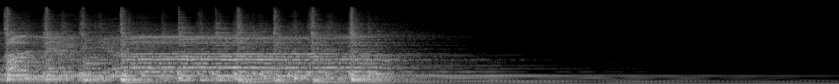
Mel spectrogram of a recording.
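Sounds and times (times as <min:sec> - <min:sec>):
sung gospel acclamation: 0:00.0 - 0:04.7.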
